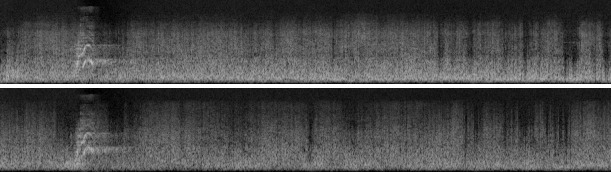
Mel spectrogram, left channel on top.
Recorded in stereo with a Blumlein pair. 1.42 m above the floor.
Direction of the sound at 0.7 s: 15° left.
